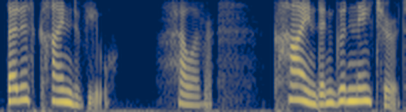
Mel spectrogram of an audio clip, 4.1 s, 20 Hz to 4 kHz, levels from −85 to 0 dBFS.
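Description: No technical faults can be heard anywhere in the recording.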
